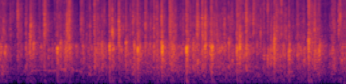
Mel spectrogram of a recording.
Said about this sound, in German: Große Runde Applaus.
